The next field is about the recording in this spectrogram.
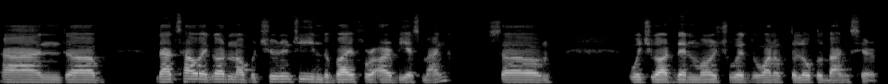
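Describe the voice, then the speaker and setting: A man's voice: on the low side, flat delivery, normal speed. Hesitant man from India. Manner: hesitant, many restarts and fillers. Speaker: interviewer. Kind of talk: casual video call conversation.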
